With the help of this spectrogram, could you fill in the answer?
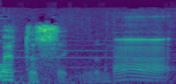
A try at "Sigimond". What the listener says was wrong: No, not Sigmund. Sigimond. It's very enunciated. It's not how he said it. He said it Sigimond. Very distinctly three sounds.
